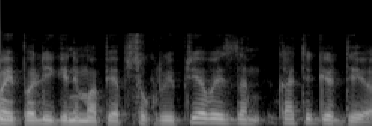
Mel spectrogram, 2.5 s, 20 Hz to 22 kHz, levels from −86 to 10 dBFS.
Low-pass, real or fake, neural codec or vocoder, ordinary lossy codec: 7.2 kHz; real; none; AAC, 48 kbps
